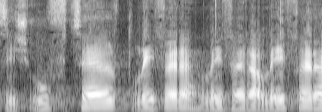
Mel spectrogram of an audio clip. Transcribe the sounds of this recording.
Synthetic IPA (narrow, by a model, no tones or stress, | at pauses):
sɪʃuːft͡sɛltʰlɪfəɾəlɪfəɾəlɪfəɾə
